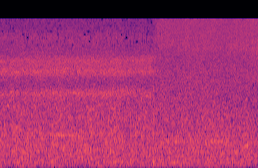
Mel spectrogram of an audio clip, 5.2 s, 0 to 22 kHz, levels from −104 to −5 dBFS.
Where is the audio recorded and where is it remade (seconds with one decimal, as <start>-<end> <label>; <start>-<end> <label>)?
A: 0.0-5.2 recorded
